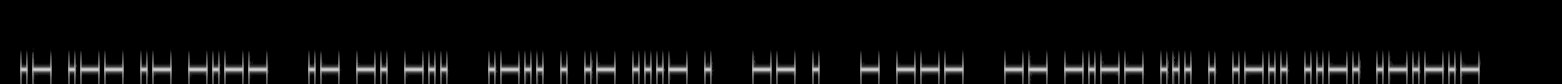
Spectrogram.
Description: Morse code, heard as a keyed tone, about 20 wpm, 700 Hz. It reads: AWAY AND LEAVE ME TO MYSELF.
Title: Sentences from Top 1300 Words 20wpm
